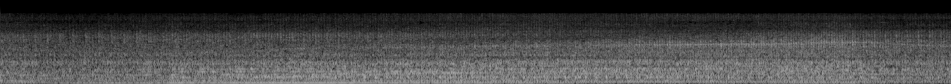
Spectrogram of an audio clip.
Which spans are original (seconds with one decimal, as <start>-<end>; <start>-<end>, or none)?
0.0-9.5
